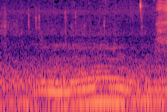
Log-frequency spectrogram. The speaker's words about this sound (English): What was that? Oh my God. A polar bear. They come in this far from the coast? They can, though it may not be common.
